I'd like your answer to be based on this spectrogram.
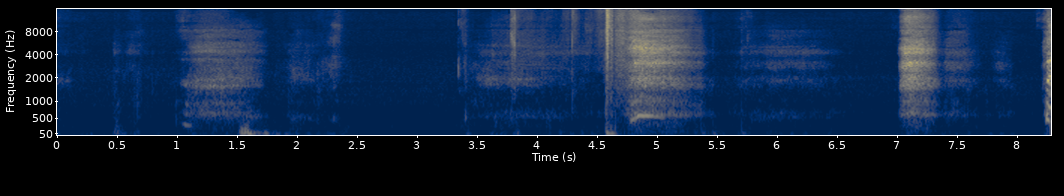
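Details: Person sneezing three times: several sudden explosive bursts of breath, each after a short intake, repeated over a few seconds.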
